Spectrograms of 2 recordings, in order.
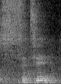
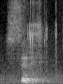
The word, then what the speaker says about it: city: The word city in American English therefore becomes city.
